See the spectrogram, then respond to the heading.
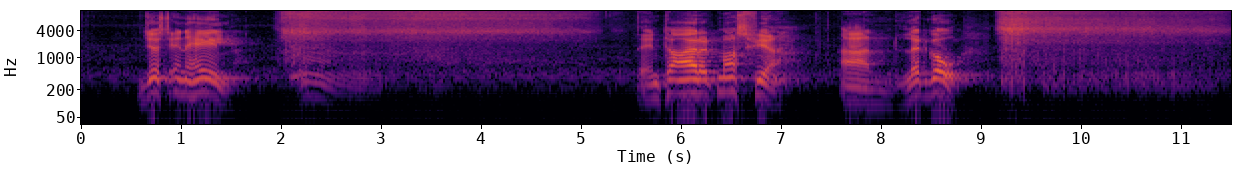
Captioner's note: inhales; exhales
